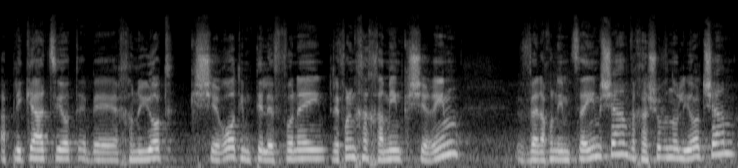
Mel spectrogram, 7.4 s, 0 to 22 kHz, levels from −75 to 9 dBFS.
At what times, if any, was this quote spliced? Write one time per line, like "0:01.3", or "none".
none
